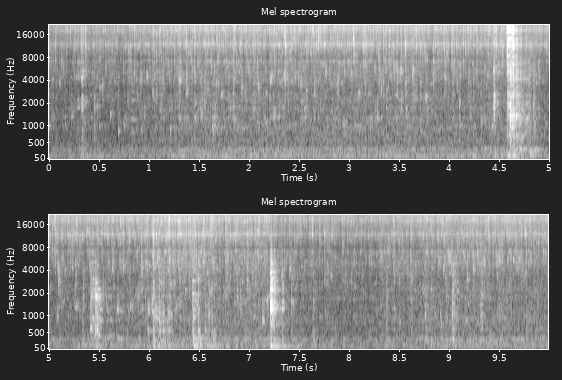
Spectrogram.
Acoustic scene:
kitchen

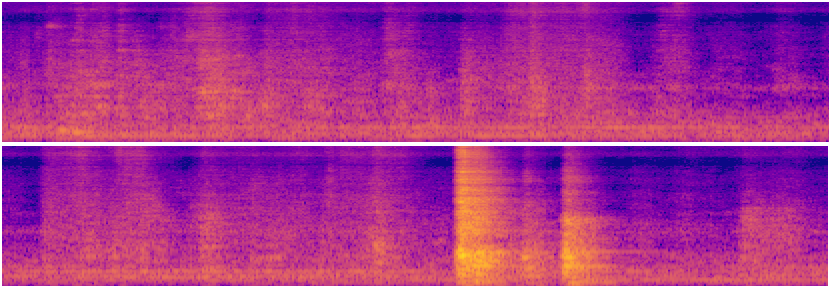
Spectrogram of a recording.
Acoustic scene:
kitchen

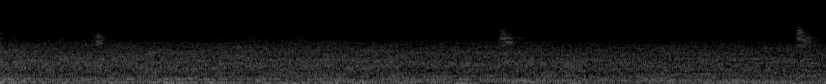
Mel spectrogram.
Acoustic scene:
park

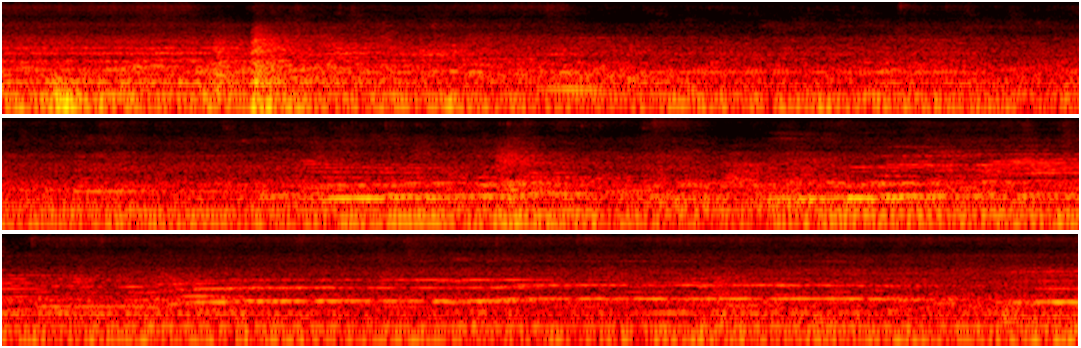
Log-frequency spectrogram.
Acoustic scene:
cafe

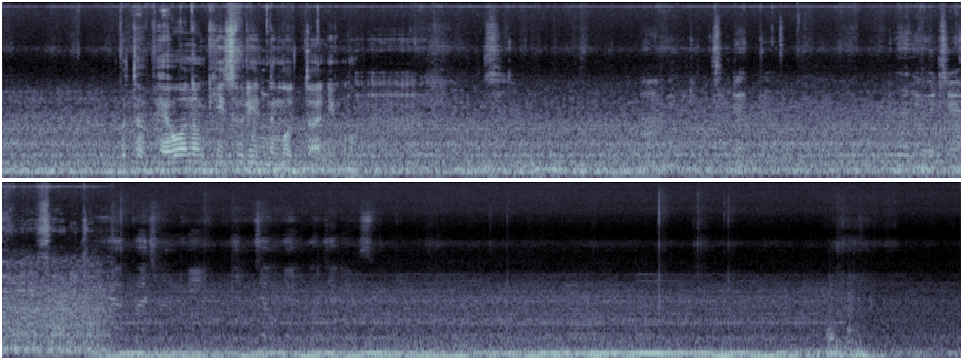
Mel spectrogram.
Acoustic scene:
car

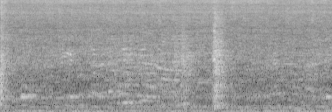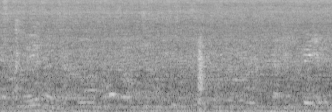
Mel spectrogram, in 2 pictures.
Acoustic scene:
restaurant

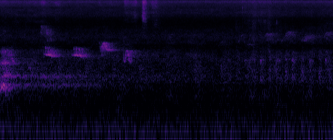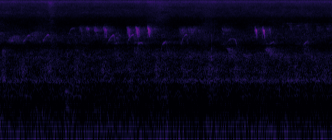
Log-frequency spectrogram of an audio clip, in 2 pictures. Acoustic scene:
park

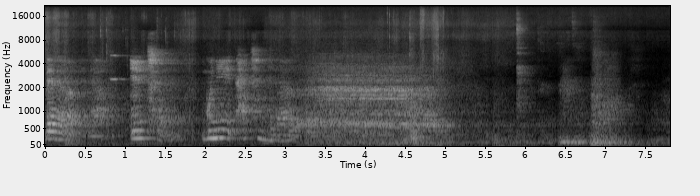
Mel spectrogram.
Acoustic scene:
elevator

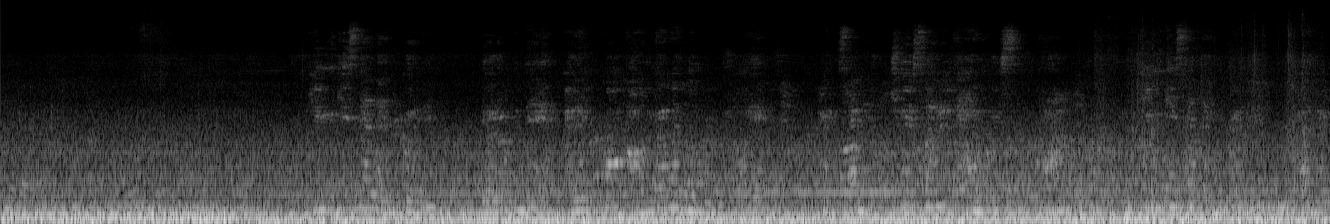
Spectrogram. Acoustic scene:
bus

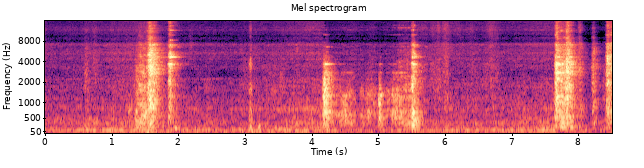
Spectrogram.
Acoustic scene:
kitchen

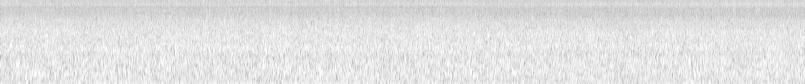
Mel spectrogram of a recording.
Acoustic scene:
park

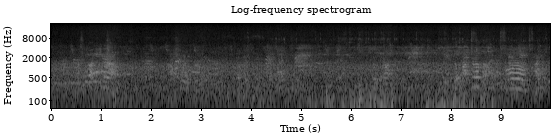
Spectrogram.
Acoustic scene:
residential area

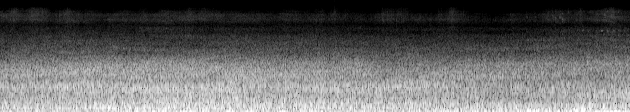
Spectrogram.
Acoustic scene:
street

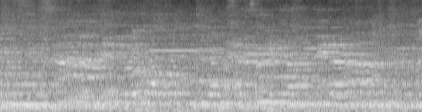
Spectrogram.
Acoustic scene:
cafe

